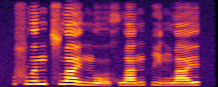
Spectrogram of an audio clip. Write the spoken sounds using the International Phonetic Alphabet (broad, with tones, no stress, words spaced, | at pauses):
ʂwə˥nt͡swa˥˩ɪ̯ n̪o̰˨˩ʊ̯xwa˧˥n pḭ˨˩nwa˦ɪ̯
